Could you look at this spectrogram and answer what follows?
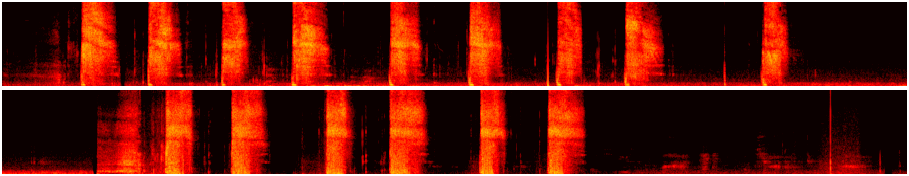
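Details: Male rapid sneezing attack from a sneezing compilation: about fifteen sharp, explosive sneezes in two rapid bursts; sneezing fit.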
